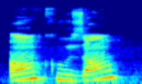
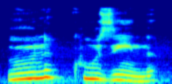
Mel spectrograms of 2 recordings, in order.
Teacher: Remember, an E on the end of nasal combinations makes them not nasal anymore. So we go from un cousin with two nasals to une cousine with no nasals whatsoever.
